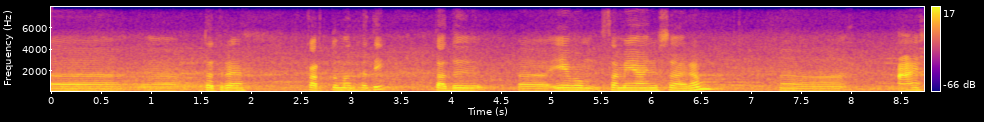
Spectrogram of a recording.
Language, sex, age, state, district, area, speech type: Sanskrit, female, 45-60, Kerala, Kollam, rural, spontaneous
